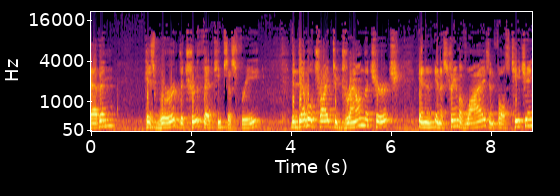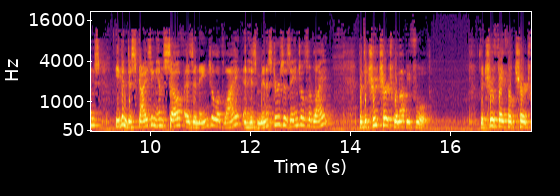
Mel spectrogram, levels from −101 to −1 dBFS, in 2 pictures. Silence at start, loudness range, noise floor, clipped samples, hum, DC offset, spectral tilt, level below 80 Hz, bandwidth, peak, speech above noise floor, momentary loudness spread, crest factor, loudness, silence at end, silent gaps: 0 s; 2 LU; -33 dBFS; 0.8%; none; under 0.1%; -5.5 dB/octave; -42 dBFS; 12 kHz; 0 dBFS; 24 dB; 8 LU; 10 dB; -10 LUFS; 0 s; none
